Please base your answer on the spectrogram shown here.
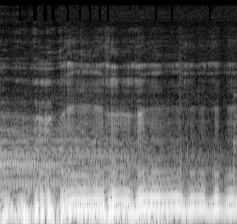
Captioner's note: humming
